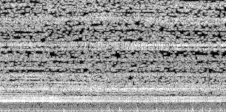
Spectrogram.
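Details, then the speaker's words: Freezer not cooling, manifold low-side gauge not dropping after start: loud steady droning hum with high buzz that slowly grows; compressor runs but isn't pumping, something suspected broken inside. "কম্প্রেসারের সাউন্ডটা আপনারা লক্ষ্য করেন আর ধরে দেখেন একটু নিচে যাচ্ছে না। কম্প্রেসারের সাউন্ড আস্তে আস্তে বাড়তেছে।"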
